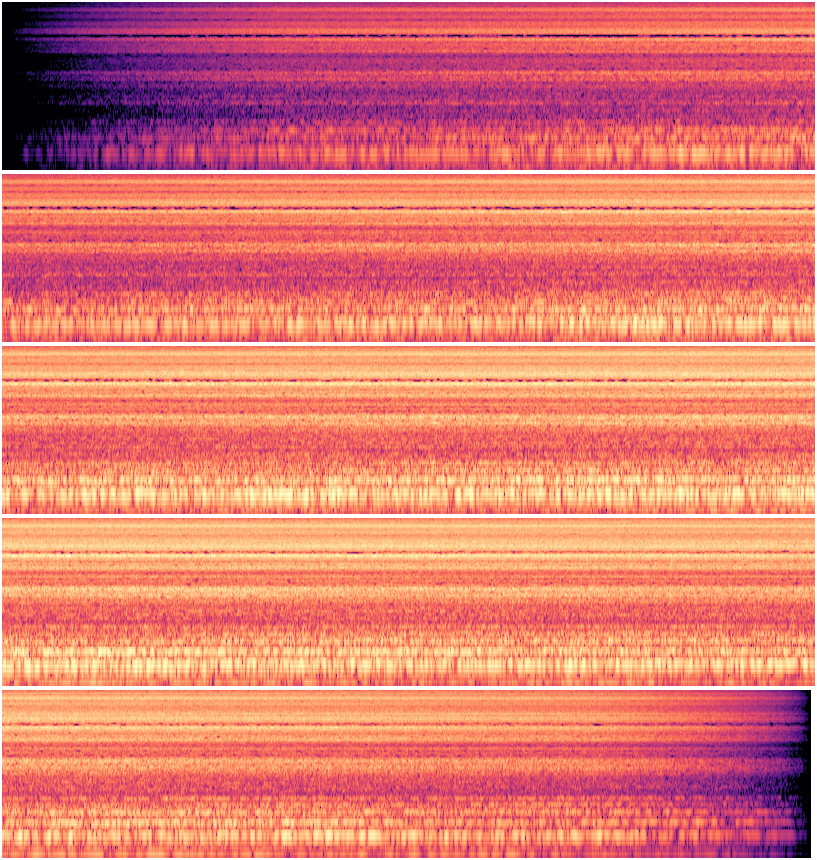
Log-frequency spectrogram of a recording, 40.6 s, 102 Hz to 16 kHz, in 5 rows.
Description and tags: Monk Om
Ambience for a cave or religious building in a dark setting video game I'd say.
Recorded with Zoom H2. Edited with Audacity.
humm, humming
